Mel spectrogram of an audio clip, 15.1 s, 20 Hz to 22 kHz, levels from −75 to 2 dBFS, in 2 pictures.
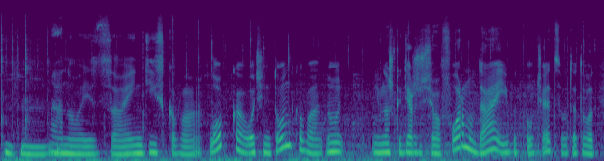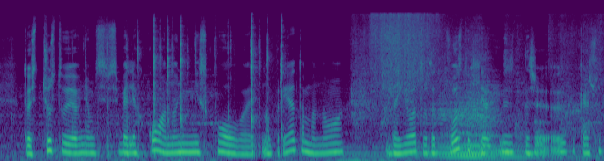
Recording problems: household noises; loud; throughout; 9 dB below the speech
traffic noise; noticeable; throughout; 10 dB below the speech

